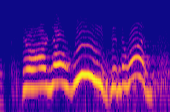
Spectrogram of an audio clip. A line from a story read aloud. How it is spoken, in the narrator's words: I shouted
